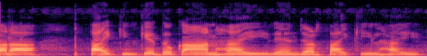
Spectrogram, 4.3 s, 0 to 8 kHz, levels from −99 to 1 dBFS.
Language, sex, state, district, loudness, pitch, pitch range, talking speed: Bajjika, female, Bihar, Vaishali, -15 LUFS, 205 Hz, 200-210 Hz, 110 wpm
